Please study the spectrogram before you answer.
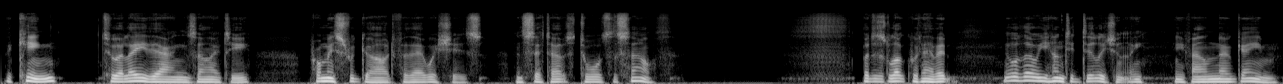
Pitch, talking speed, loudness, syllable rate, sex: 120 Hz, 145 wpm, -17 LUFS, 5.0 syllables/s, male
